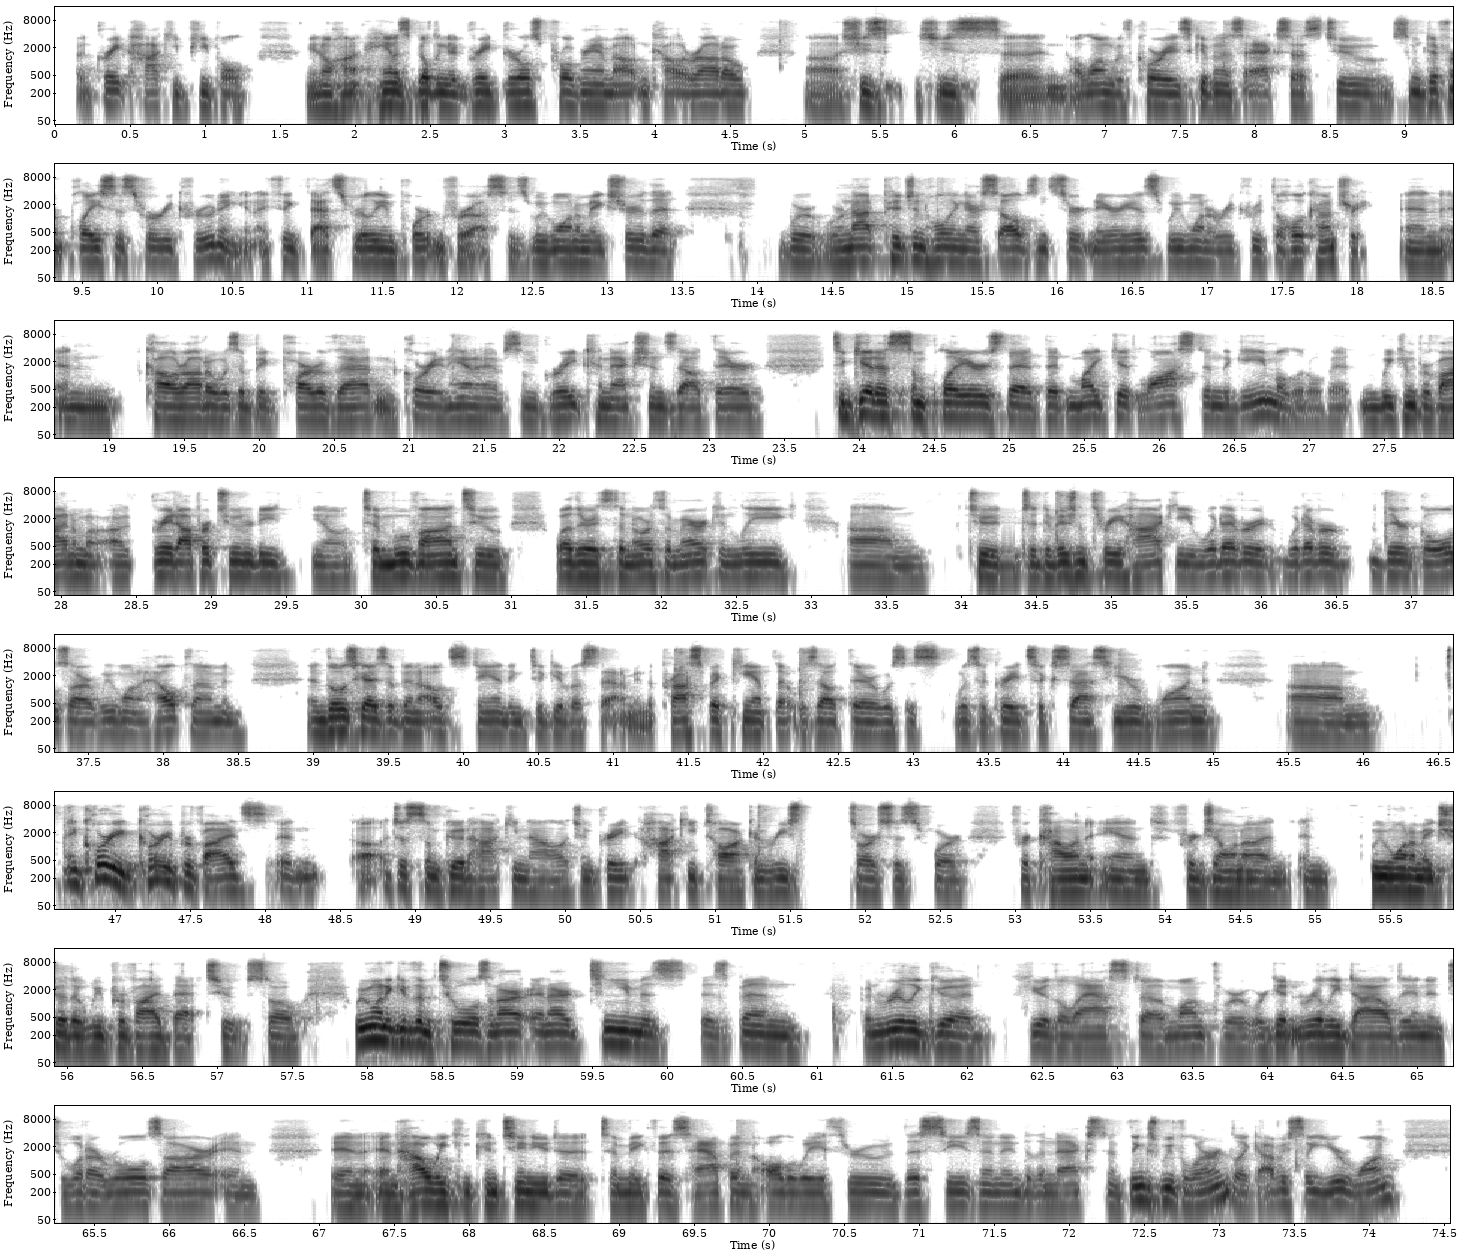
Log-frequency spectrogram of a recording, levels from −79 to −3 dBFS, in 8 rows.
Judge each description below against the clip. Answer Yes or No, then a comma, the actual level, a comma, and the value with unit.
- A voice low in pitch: Yes, low, 105 Hz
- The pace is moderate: No, fast, 210 wpm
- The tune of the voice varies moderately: No, narrow, 1.8 semitones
